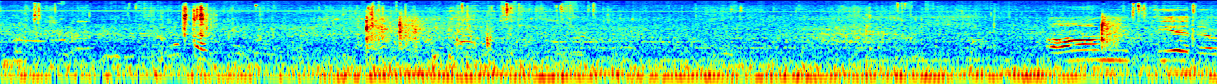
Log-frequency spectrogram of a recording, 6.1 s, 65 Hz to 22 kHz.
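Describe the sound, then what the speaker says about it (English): A Comet tank's Merlin-type aero engine runs at Tankfest 2016, producing a loud, steady, continuous rumble with honk-like tonal bursts, while voices speak over it. "the lovely engine note on this vehicle may be familiar to some"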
